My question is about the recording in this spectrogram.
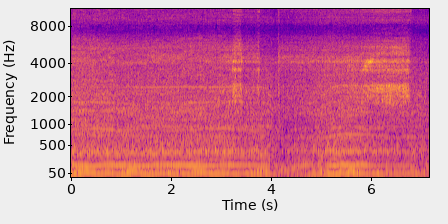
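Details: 2002 Honda CR-V 2.4L with rough idle and hunting RPM; with the MAP sensor unplugged the engine holds a steady high idle that runs smooth and no longer goes up and down, and the check engine light comes on.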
